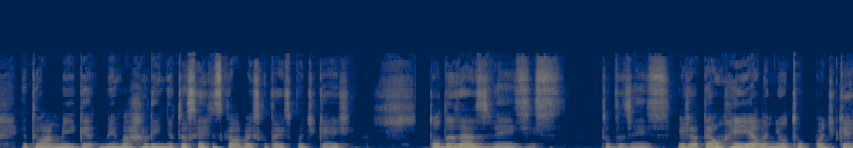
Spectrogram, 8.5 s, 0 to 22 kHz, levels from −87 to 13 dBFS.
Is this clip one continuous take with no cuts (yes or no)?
no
